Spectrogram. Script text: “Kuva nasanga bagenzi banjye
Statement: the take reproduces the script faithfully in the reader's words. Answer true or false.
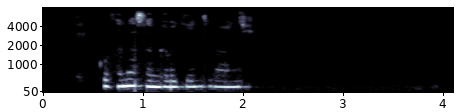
true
